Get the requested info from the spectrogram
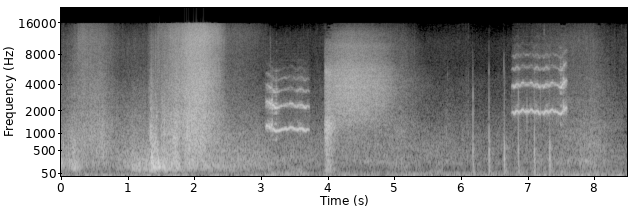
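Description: Cartoon sound effects of waves washing in, in three swells, with two short wavering animal cries, the second higher than the first, and a few light clicks just before the second cry.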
